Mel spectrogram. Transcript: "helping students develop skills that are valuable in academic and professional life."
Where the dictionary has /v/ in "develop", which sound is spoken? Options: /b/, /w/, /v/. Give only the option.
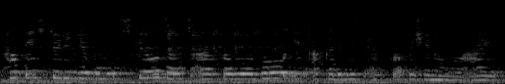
/b/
